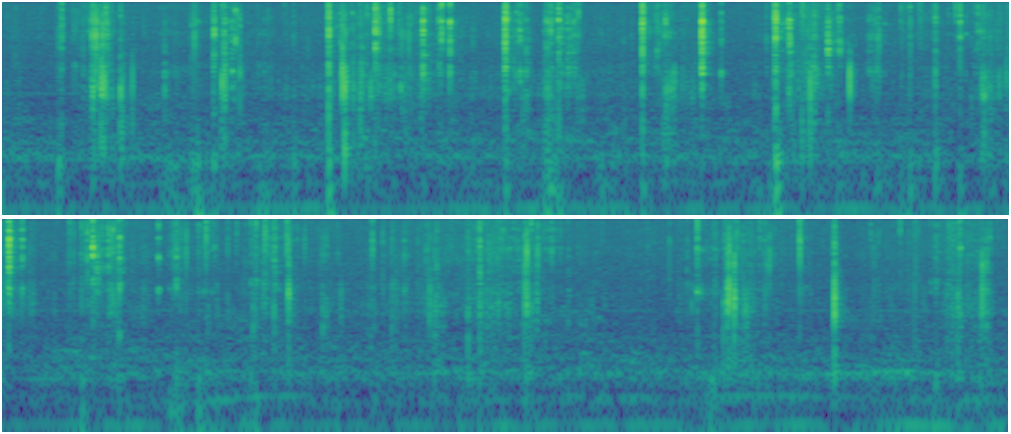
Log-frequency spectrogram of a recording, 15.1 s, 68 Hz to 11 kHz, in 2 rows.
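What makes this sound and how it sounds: A utility knife blade scrapes slices off a solid, dry cream soap bar, already faceted from earlier cutting. The 2x sped-up clip is a dense run of dry, crumbly crunches and sharp crackles over a steady low rumble.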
